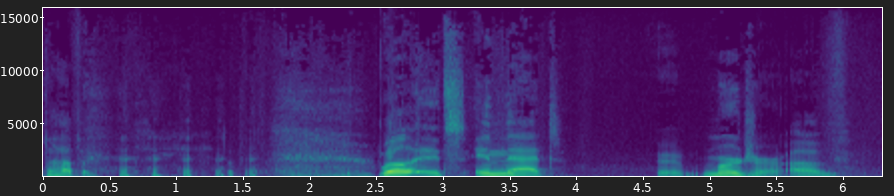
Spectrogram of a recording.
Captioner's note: laughs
